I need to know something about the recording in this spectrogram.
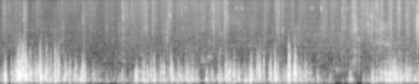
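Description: Two Doberman Pinschers growling in play as they both hold and tug at one ball, in rough bursts that come and go every second or two.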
